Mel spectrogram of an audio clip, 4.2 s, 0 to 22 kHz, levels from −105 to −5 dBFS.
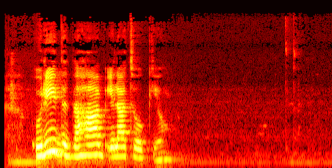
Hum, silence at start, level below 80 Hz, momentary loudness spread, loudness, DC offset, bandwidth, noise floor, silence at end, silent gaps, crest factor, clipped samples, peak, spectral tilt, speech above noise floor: none; 0.15 s; -62 dBFS; 17 LU; -15 LUFS; under 0.1%; 14.5 kHz; -60 dBFS; 2.05 s; none; 18 dB; under 0.1%; 0 dBFS; -5.5 dB/octave; 45 dB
